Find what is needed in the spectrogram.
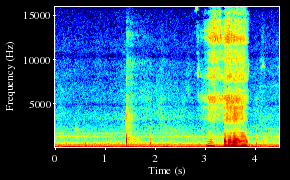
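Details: Sleeping pug with low rumbling breathing and a rattling, snorting snore near the end, described as snoring like a pig; snoring.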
